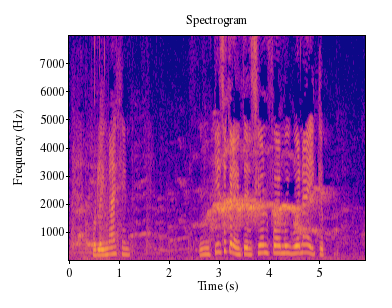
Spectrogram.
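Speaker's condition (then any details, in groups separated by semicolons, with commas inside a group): No condition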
